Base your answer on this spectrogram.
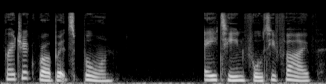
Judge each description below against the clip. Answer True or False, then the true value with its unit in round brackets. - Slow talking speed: True (110 wpm)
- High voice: True (195 Hz)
